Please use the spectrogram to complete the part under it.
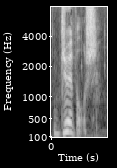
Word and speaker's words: droewors: That is droewors. – Okay. – Okay, that's with the Afrikaans way of pronouncing it.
